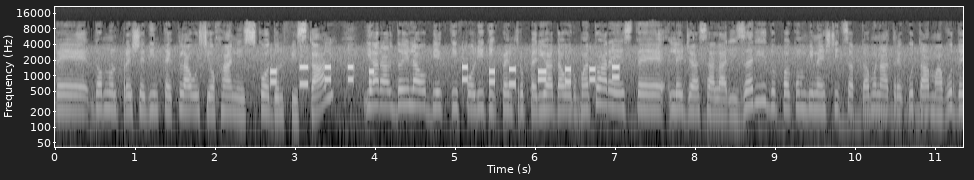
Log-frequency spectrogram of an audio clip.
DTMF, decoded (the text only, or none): 43994 942758#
